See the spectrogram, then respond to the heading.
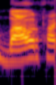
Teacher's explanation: दंतोष्ठ होते हैं। इन्हें दंत से ही बोला जाता है और ओष्ठ से, दोनों से मिलके बोलते हैं।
